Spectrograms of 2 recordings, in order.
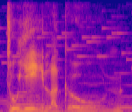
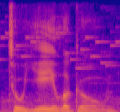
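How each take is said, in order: First: The name is said in a strong put-on accent. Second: The name is said in a weak put-on accent. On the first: The speaker calls it right. "that's much more better" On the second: The speaker calls it wrong. "I totally didn't do that in the right accent"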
